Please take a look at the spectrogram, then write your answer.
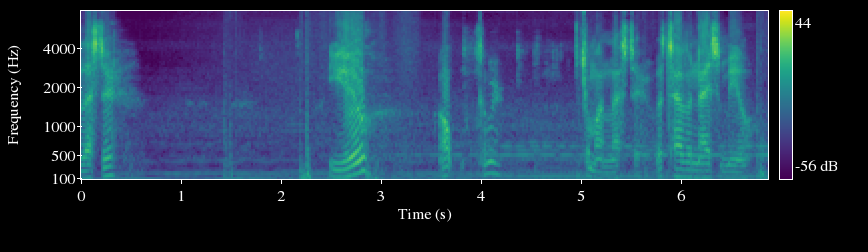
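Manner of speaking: ordinary talk, nothing marked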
